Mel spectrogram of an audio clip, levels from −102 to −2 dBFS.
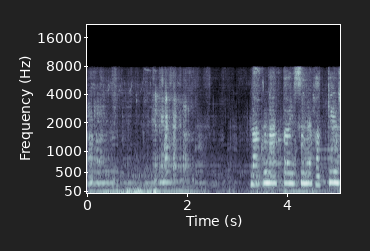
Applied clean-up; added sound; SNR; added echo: neural separator model SepFormer DNS4.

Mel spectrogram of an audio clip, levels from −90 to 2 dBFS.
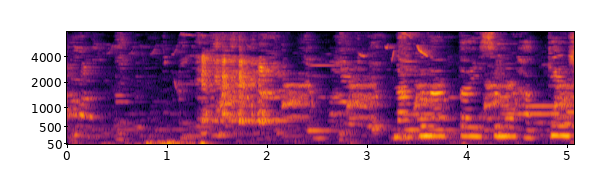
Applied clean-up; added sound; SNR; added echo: classical method WPE with log-MMSE.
